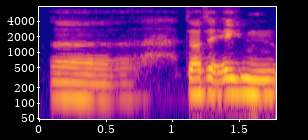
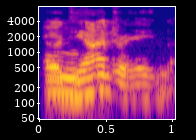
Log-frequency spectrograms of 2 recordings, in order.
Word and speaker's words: DeAndre Ayton: You're playing behind Dante Ayton. Like, you don't have any time to play. Like, I'm out. And this is something we see happen. DeAndre Ayton.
